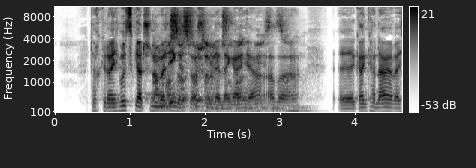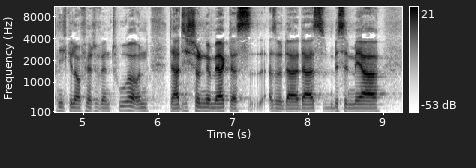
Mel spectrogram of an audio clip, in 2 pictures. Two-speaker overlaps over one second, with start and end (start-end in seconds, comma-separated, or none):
1.3-3.3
